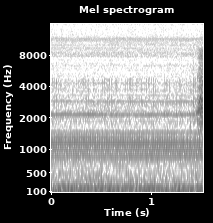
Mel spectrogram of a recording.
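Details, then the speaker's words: Battery-operated handheld vibration anesthesia device running against a woman's face during a Juvéderm filler injection to dull injection pain; a steady electric buzzing hum in normal operation. "So I'm letting her know what it feels like. And this is a little bit of Juvéderm. And we're going to put it right in here. So, I'm vibrating. And we're going to inject right here."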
